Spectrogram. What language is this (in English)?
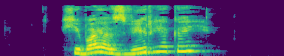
Ukrainian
